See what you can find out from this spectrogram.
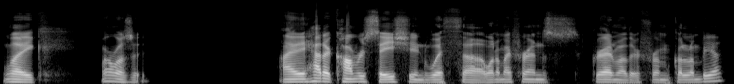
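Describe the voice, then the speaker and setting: A man's voice: fairly low pitch, fairly even intonation, unhurried, fairly bright tone, smooth. A young man chatting casually and easily with a friend, laughing often. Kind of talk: casual chat.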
